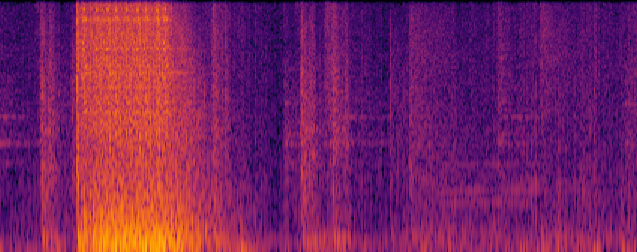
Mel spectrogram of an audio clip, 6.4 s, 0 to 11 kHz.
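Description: Ork units open fire in the strategy game Warhammer 40K Regicide: a loud, dense burst of gunfire lasting about a second, trailing off into scattered thuds and quieter battle noise.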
